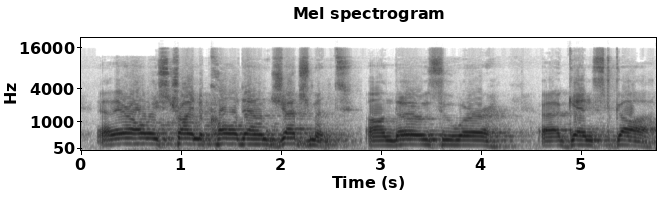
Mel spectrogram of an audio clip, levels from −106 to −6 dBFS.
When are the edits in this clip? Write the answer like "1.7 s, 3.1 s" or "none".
2.8 s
